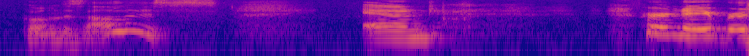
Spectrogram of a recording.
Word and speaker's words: Gonzales: gong sales and my mother said it's pronounced gona solace and her neighbor said I'm sorry it's spelled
